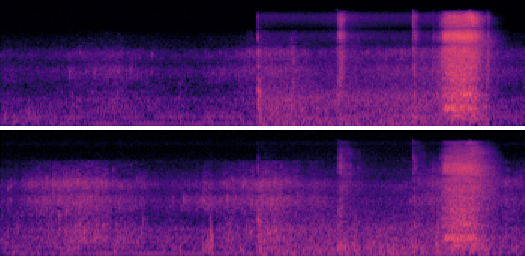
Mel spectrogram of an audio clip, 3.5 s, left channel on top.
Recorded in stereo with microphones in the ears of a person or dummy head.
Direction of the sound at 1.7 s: 30° left (ahead or behind).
